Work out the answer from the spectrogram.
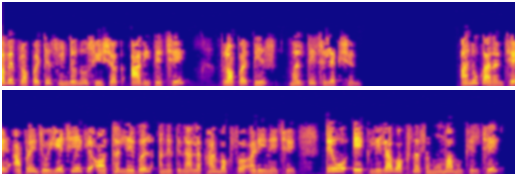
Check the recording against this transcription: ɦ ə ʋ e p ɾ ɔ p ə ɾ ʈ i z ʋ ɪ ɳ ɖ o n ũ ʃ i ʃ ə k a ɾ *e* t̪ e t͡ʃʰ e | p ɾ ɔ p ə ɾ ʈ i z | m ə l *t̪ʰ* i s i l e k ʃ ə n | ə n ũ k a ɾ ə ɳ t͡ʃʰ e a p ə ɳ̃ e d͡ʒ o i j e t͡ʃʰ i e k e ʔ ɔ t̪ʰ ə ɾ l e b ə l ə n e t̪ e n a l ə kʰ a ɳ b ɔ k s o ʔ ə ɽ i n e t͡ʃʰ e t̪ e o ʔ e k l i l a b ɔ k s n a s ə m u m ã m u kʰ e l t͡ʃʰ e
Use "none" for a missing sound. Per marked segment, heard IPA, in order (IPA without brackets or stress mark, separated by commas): i, t̪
